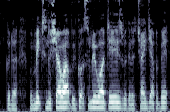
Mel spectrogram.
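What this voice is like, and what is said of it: Congested, blocked-nose voice. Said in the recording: “I've got a bit of a cough and a bit of a bunged up nose”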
